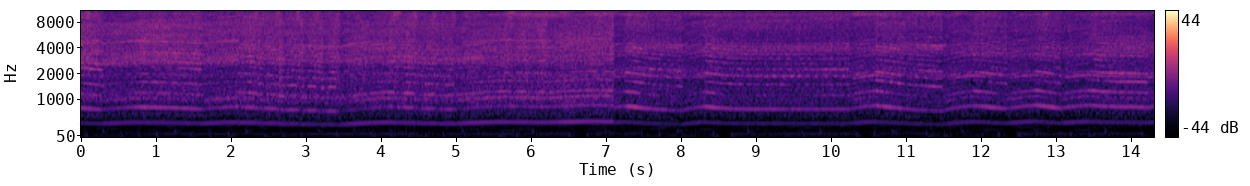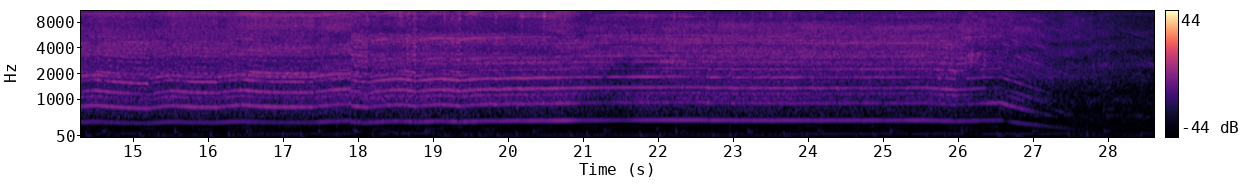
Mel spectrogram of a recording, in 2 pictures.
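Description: Die grinder spinning a spiral-roll abrasive against a brazed fillet on a steel bicycle frame, smoothing the joint. It makes a steady whine that dips and wavers in pitch as it is pressed into the work, holds a little higher when eased off, then winds down after it is switched off near the end.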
